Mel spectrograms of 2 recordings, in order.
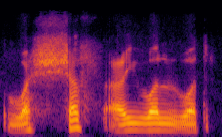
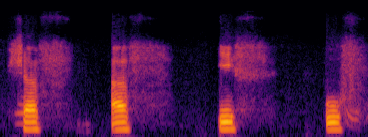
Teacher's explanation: ফায়ের আওয়াজটাকে কিছুটা নমনীয় করলে ভালো হয় যেন শক্তর মতো না হয়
